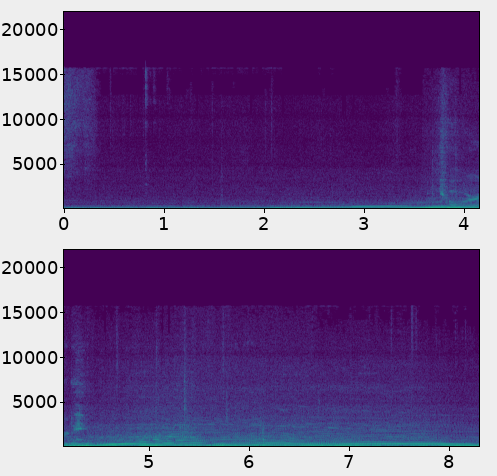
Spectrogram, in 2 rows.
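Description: V10 sports-car engine heard from inside the cabin, at first a steady low drone. About two seconds in it accelerates hard, its pitch climbing, dropping at a gear change, then climbing again. It then levels off and eases down slowly near the end.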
